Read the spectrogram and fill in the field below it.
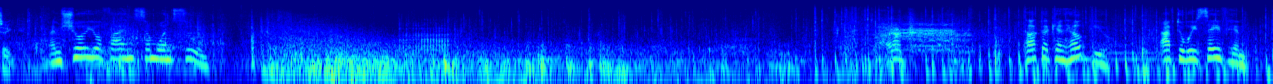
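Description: Horses' hooves thud on a dirt path at a gallop.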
